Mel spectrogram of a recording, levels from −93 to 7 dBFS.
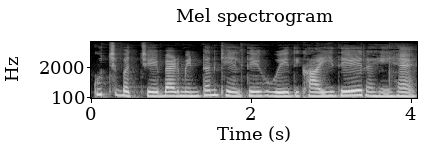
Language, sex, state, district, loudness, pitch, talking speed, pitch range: Hindi, female, Punjab, Fazilka, -12 LUFS, 215 Hz, 130 wpm, 205-225 Hz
